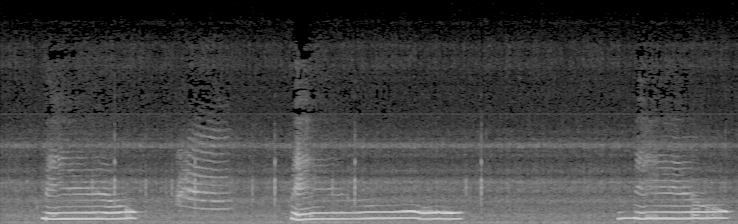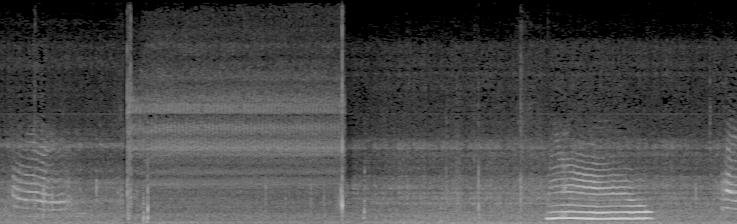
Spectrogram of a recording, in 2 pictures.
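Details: Indoor apartment cat Furbaby, once abandoned, keeps meowing to go outside, four long level meows spaced several seconds apart, with a burst of hissy noise in a gap between them and a quiet room otherwise.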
